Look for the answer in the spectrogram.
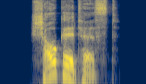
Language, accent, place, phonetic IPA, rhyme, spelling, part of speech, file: German, Germany, Berlin, [ˈʃaʊ̯kl̩təst], -aʊ̯kl̩təst, schaukeltest, verb, De-schaukeltest.ogg
- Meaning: inflection of schaukeln: 1. second-person singular preterite 2. second-person singular subjunctive II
